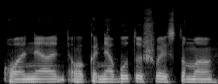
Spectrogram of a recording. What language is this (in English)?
Lithuanian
